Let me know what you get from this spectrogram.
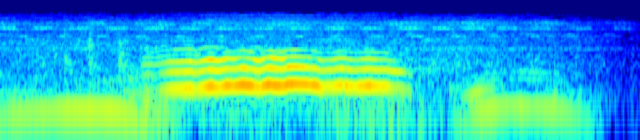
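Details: Hyena calling: a low rising-and-falling hoot, then a longer wavering tonal cry higher in pitch, followed by another low arching hoot, indoors-sounding with faint background hum.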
